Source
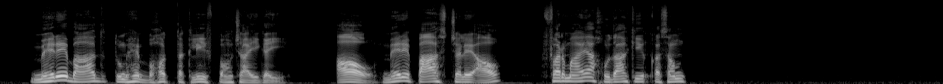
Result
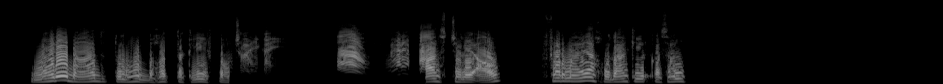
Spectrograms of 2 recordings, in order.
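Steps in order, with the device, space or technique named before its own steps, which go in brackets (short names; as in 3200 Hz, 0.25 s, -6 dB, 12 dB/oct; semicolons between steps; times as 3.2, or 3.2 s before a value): public-address speaker with an overloaded transformer (core saturation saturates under 1900 Hz; BPF 310–5400 Hz); 2.29–4.26 inverse Chebyshev high-pass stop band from 350 Hz, stop band 60 dB; gain -4.5 dB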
